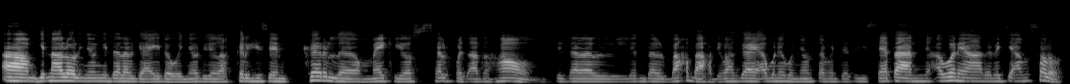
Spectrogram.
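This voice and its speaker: A man hosting a casual language lesson, chatting loosely with fillers and then repeating example phrases slowly and loudly. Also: mid-range voice, steady tone. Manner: slow, drawn-out, louder repetitions of example phrases. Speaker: language teacher and channel host. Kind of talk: casual language lesson, mixing English, Wolof and French. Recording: dull, lo-fi sound.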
